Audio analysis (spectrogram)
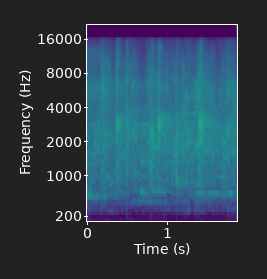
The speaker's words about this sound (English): Oh, somebody clap your hands and shout it to the Lord tonight.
